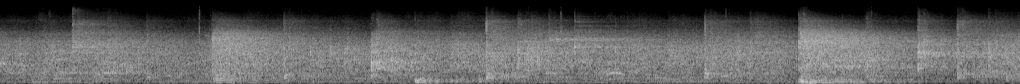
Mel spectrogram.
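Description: Ice hockey practice in an indoor arena: about half a dozen sharp hits of pucks off sticks and boards, the loudest about eight seconds in, over a steady wash of skates on ice and distant voices.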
